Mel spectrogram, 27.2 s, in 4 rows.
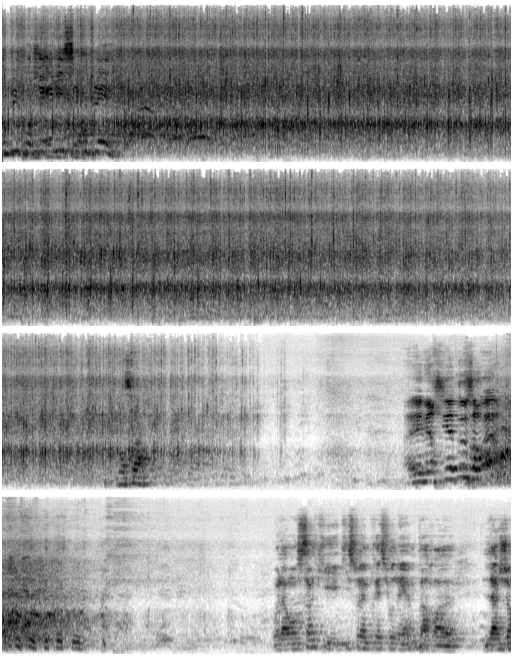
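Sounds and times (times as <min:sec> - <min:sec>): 
audience applause: 0:00.0 - 0:17.5, 0:19.9 - 0:22.0
speech: 0:00.8 - 0:01.8, 0:15.3 - 0:15.6, 0:19.1 - 0:21.6, 0:24.3 - 0:27.1
laughter: 0:19.7 - 0:24.0.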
